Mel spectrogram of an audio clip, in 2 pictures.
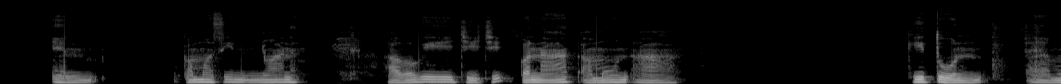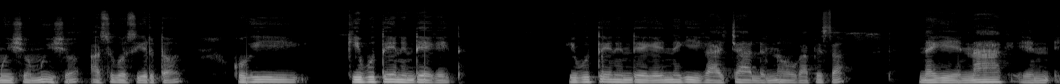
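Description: From 0.64 s to 20.19 s, a click recurs every 1.78 s, about ten in all, during speech. These are clock drift buffer slips, likely from two clocks differing by around 700 ppm, so the buffer drifts until roughly 70 samples are dropped or repeated.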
